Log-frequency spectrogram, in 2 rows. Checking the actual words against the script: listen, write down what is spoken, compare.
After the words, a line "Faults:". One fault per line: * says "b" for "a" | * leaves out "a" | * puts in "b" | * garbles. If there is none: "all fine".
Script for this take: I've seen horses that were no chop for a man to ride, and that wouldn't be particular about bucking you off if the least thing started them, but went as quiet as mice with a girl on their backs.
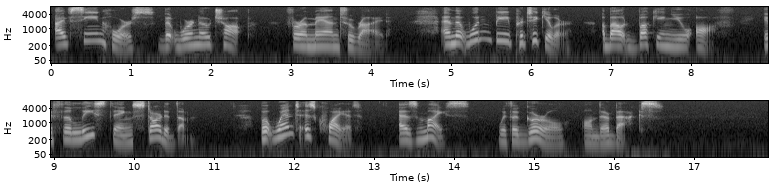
I've seen horse that were no chop for a man to ride, and that wouldn't be particular about bucking you off if the least thing started them, but went as quiet as mice with a girl on their backs.
Faults:
* says "horse" for "horses"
